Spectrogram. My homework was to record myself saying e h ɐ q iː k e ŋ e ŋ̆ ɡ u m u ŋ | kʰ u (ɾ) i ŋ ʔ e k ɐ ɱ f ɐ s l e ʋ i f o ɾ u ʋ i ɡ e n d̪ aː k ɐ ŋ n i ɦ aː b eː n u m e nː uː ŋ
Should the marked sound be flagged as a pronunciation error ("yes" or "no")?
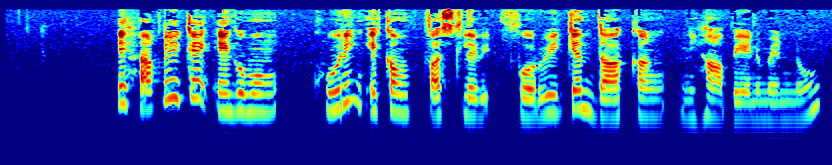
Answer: no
